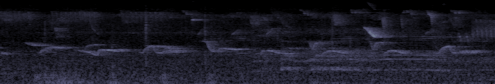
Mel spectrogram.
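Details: An Ecuadorian thrush (Turdus maculirostris) near Mindo, Ecuador, gives short, slurred whistles that rise and fall, repeated about every second, over a steady hiss of insects and other distant birds.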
